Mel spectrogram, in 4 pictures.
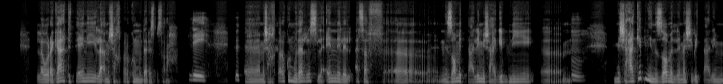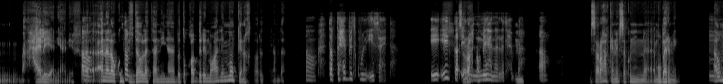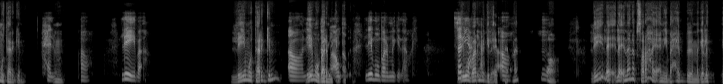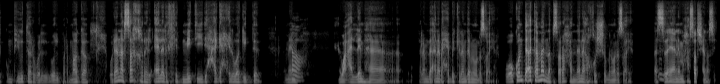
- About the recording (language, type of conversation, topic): Arabic, podcast, إزاي بدأت مشوارك المهني؟
- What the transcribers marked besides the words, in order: laugh; other background noise; tapping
